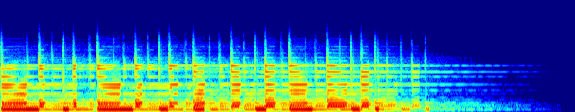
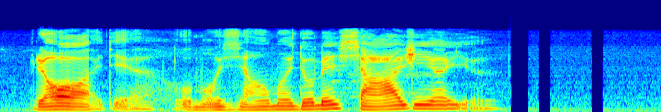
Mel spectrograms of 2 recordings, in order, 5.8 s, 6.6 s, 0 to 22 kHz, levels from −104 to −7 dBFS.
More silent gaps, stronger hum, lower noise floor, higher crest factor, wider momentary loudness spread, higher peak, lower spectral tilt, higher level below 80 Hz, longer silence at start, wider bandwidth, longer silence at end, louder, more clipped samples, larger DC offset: neither; neither; first, -80 dBFS vs -56 dBFS; second, 10 dB vs 20 dB; second, 10 LU vs 18 LU; about the same, -8 dBFS vs -6 dBFS; first, -12.5 dB/octave vs -5.5 dB/octave; first, -40 dBFS vs -58 dBFS; second, 0 s vs 0.35 s; second, 3.2 kHz vs 7.8 kHz; second, 1.45 s vs 1.65 s; first, -19 LUFS vs -23 LUFS; neither; neither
